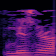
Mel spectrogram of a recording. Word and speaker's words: Knizner: Silent K. – Okay. – Who Nisner I've seen here in Fall League,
